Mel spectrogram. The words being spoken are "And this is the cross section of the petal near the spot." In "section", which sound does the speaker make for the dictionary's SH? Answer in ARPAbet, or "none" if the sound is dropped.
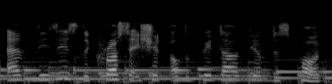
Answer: SH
